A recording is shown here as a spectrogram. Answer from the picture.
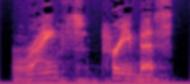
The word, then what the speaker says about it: Reince Priebus: Reince Priebus. – Reince Priebus.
